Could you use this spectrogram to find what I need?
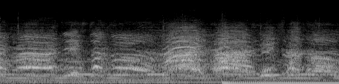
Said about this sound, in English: In the capital, Tehran, demonstrators chanted, "Death to the dictator."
